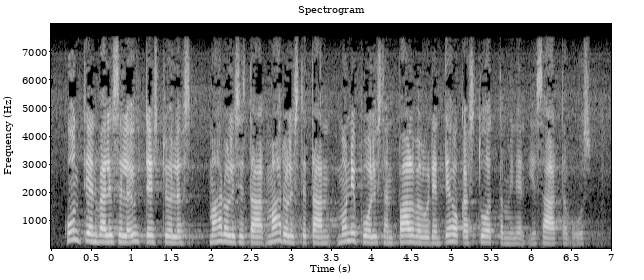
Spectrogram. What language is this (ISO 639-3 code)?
fin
